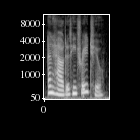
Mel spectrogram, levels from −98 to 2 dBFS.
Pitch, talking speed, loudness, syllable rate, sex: 220 Hz, 275 wpm, -15 LUFS, 5.5 syllables/s, female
